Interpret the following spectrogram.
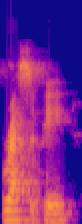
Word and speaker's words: recipe: Pay attention with the pronunciation of this word. It looks like this, recipe, but the pronunciation, if you just want to practice, recipe.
